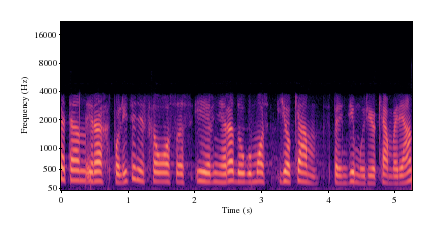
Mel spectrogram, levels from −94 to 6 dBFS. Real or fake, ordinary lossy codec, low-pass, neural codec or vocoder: real; MP3, 64 kbps; 7.2 kHz; none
